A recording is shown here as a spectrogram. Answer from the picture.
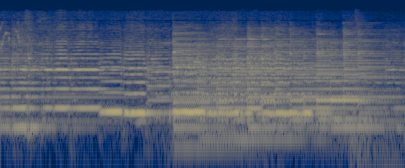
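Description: A cello and a piano playing a classical-style duet. The cello holds long bowed notes over the piano, changes note about a second in, and starts a louder new phrase just under two seconds in.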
